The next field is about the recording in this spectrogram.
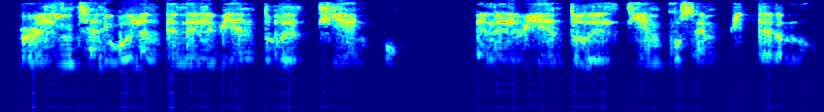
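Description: A man speaks fairly slowly with very even loudness. The sound is dry and close, with no echo. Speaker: poet. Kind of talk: poetry reading.

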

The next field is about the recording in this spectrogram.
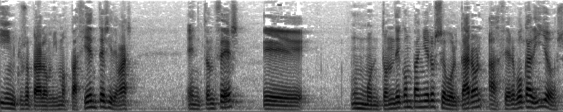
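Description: A man talks at a fairly slow pace with long, frequent pauses. His medium-pitched voice has lively intonation. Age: young. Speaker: bar owner. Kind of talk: radio interview.

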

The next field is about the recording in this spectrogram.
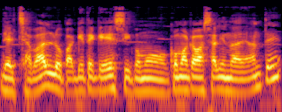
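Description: A man is speaking. Music plays in the background. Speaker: podcast host. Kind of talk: casual chat. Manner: animated.

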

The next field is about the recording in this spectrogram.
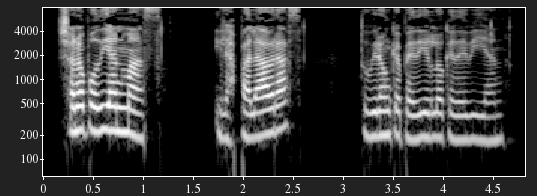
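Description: Over a quiet background, a woman speaks fairly slowly at a medium pitch, her tone dark and mellow and her intonation fairly even. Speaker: radio host. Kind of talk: scripted narration; casual chat.

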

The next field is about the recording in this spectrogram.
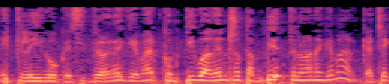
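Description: A man at a fairly high pitch, very fast and animated, with ordinary pitch variation. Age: 50s. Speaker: radio host. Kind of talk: talk radio debate.

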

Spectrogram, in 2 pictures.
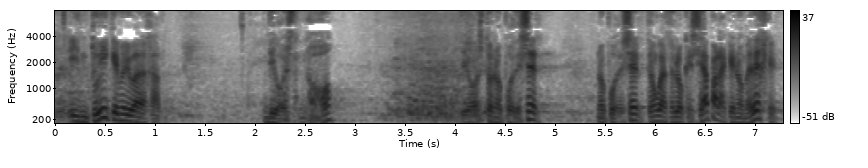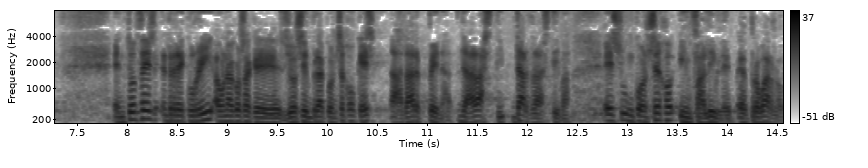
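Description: Over noticeable background noise, a man at medium pitch talks at a fairly quick pace with lively intonation and long, frequent pauses. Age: 30s. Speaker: comedian. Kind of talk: stand-up. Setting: stage with audience. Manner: halting.

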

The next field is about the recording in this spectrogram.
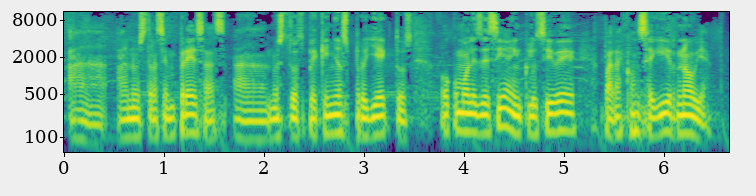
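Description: A man at medium pitch with a dry, close sound and no echo, plus noticeable background noise. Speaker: podcast host, creative director. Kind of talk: solo educational talk.

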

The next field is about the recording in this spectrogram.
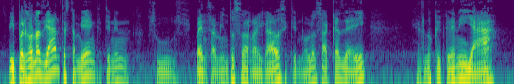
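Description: A man with a Mexican accent, medium pitch, ordinary pitch variation and a moderate pace. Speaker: podcast host. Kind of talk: casual chat.

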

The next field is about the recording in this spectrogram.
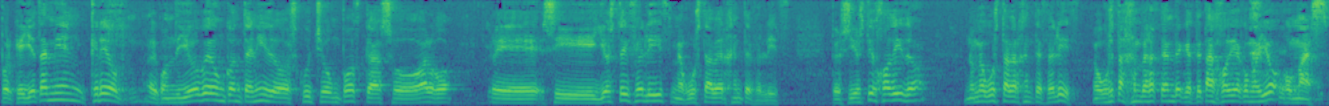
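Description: A man with a normal speaking voice, fairly high pitch, lively intonation, very even loudness and a moderate pace. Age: 30s. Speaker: podcast co-host, amateur cyclist. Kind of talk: casual chat.

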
